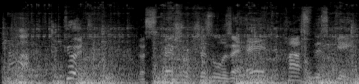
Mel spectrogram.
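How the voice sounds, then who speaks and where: A man's voice: high-pitched, sing-song, moderate pace, very noisy. A man voicing a wry, talkative lore-keeper in a video game, telling legends theatrically. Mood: eager, wry.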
